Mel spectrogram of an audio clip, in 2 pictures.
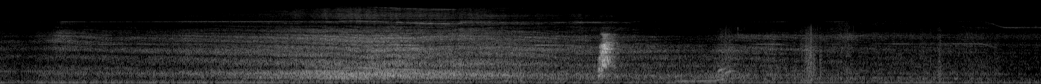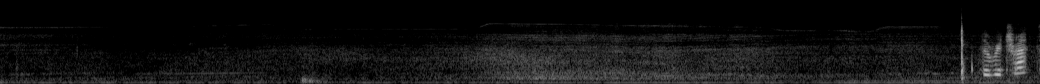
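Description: A Freewing A-4 Skyhawk 80mm electric ducted-fan RC jet passes overhead in the distance, its whine swelling and fading in long sweeps over an outdoor airfield, with a few brief clicks and knocks.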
